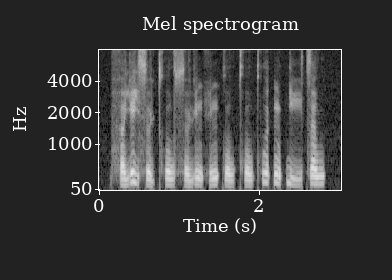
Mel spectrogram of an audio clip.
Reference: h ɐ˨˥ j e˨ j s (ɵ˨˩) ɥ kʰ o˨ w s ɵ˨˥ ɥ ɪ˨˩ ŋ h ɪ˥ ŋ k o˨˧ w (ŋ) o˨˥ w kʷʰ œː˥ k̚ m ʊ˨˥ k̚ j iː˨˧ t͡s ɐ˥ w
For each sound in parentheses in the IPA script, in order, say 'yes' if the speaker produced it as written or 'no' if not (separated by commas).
yes, no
